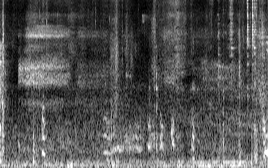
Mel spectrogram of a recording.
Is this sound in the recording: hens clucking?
yes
